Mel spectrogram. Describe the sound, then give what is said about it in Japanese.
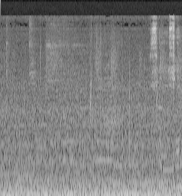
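Steady low rumble of a car interior while driving out to buy supplies on a hot day, with the air conditioning on, constant road and engine noise filling the background and a voice speaking over it throughout. “買い出しに行く車内から、ひたすら「店主のさえずり」をお届け”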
